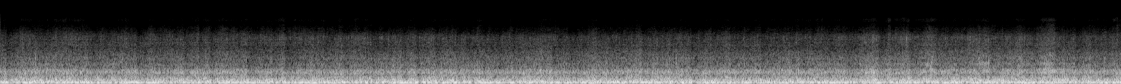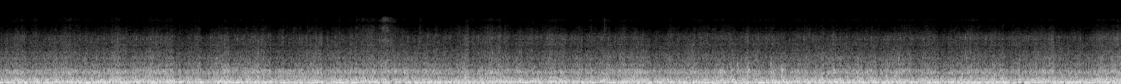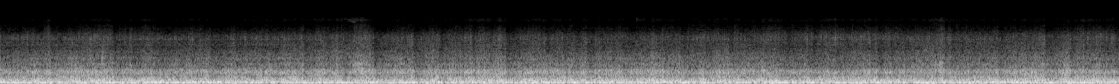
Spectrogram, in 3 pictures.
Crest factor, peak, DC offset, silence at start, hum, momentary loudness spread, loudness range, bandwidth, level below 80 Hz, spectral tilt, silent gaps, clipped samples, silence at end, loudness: 8 dB; -4 dBFS; under 0.1%; 0 s; none; 1 LU; 1 LU; 5 kHz; -20 dBFS; -10.5 dB/octave; none; under 0.1%; 0 s; -13 LUFS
